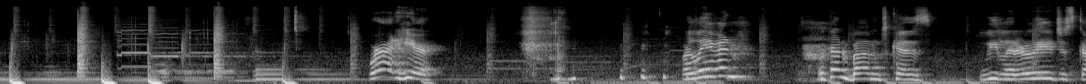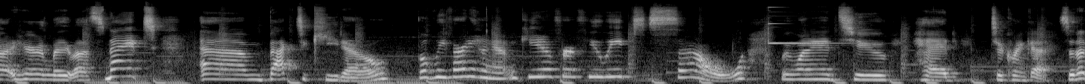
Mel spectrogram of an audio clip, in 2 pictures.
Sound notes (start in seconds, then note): 5.2 laughs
